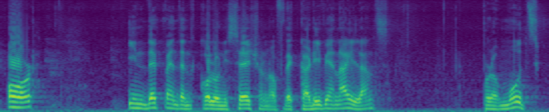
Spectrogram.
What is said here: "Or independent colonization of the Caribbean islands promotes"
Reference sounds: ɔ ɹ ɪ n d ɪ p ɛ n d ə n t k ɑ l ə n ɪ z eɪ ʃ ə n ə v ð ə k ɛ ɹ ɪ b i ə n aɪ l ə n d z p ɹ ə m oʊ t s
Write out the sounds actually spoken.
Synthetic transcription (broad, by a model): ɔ ɹ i n d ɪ p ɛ n d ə n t k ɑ l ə n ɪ s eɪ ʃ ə n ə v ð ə k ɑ ɹ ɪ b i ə n aɪ l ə n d s p ɹ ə m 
